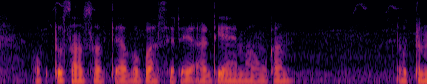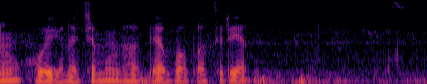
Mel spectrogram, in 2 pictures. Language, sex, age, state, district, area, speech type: Santali, male, 18-30, West Bengal, Jhargram, rural, spontaneous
